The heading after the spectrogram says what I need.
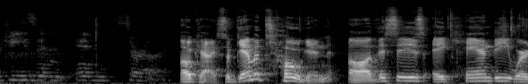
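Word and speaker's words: Гематоген: Gematogen. Gematogen. That really doesn't look like that. It looks like Rematore. Well, no, that's a G. Gematogen. Look like ours are G's in Cyrillic. Okay, so Gematogen, this is a candy where it is chocolate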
